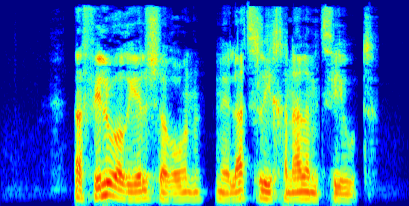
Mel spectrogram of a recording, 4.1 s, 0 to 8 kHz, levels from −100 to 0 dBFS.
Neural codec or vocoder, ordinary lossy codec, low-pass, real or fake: none; AAC, 32 kbps; 7.2 kHz; real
